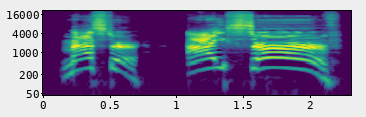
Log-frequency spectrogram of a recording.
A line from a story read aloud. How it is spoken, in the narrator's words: He yelled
